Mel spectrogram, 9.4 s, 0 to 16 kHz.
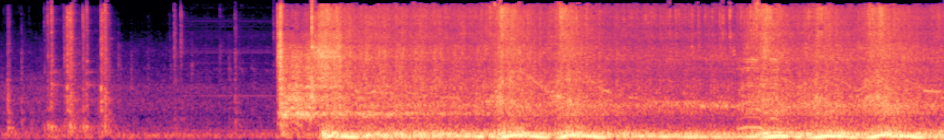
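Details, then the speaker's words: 1989 GMC Sierra with a junkyard small-block 350 V8 of at least 150,000 miles: the starter turns briefly, then it settles into a deep, even rumble with clean throttle blips; runs well, though the owner says about half the power. "she runs good just not as much power I mean honestly probably took it's about half as powerful as it as what it was but still fun"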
